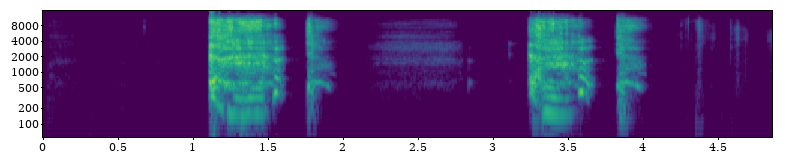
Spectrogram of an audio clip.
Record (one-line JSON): {"cough_length": "4.9 s", "cough_amplitude": 32768, "cough_signal_mean_std_ratio": 0.36, "survey_phase": "beta (2021-08-13 to 2022-03-07)", "age": "18-44", "gender": "Female", "wearing_mask": "No", "symptom_cough_any": true, "symptom_new_continuous_cough": true, "symptom_runny_or_blocked_nose": true, "symptom_shortness_of_breath": true, "symptom_sore_throat": true, "symptom_abdominal_pain": true, "symptom_diarrhoea": true, "symptom_fatigue": true, "symptom_fever_high_temperature": true, "symptom_headache": true, "symptom_change_to_sense_of_smell_or_taste": true, "symptom_loss_of_taste": true, "symptom_onset": "2 days", "smoker_status": "Never smoked", "respiratory_condition_asthma": false, "respiratory_condition_other": false, "recruitment_source": "Test and Trace", "submission_delay": "2 days", "covid_test_result": "Positive", "covid_test_method": "RT-qPCR", "covid_ct_value": 18.5, "covid_ct_gene": "ORF1ab gene", "covid_ct_mean": 19.1, "covid_viral_load": "560000 copies/ml", "covid_viral_load_category": "Low viral load (10K-1M copies/ml)"}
